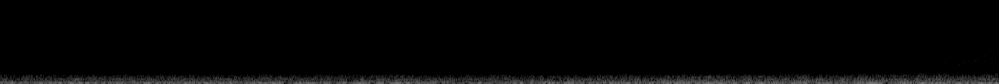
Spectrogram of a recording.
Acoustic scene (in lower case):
residential area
